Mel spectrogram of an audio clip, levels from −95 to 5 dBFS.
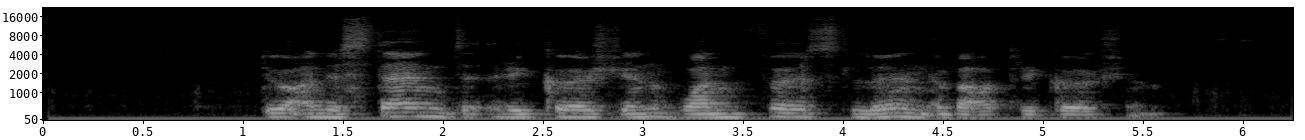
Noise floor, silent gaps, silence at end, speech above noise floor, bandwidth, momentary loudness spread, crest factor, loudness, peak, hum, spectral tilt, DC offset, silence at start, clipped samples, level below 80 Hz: -61 dBFS; none; 0 s; 23 dB; 12 kHz; 7 LU; 16 dB; -39 LUFS; -24 dBFS; none; -8 dB/octave; under 0.1%; 0.05 s; under 0.1%; -66 dBFS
